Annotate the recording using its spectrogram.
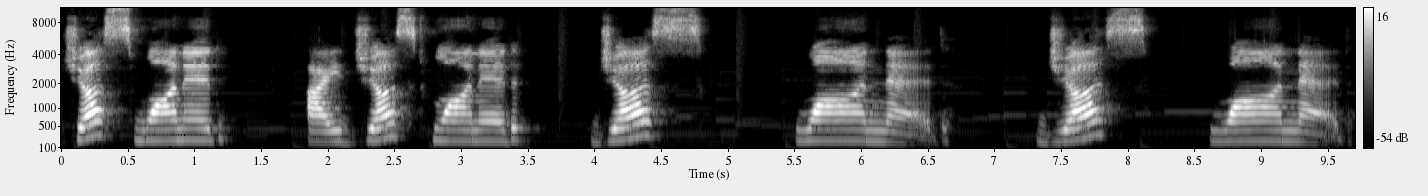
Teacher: if the t comes at the end of the word or in the middle of a word we often totally drop the T in the American accent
